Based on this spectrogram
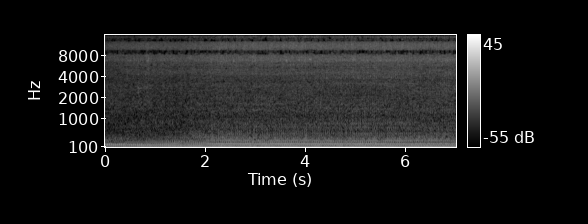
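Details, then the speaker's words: BMW E46 Compact, first start after fitting a homemade exhaust with Mishimoto V-band clamps: deep even exhaust drone with steady low pulsing, no rattles or misses, louder than hoped, oil burning off the exhaust; normal running. "It's not too loud. I was hoping that would be quieter, but let's see."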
